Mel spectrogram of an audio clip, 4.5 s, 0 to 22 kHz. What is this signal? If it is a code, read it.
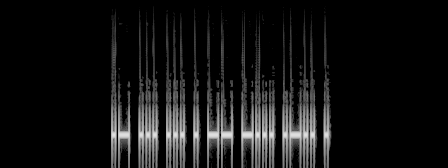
Morse code, heard as a keyed tone, about 34 wpm, 700 Hz. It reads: ASSEMBLE
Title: LY Suffix - Top 100 Words with Base Words 35wpm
